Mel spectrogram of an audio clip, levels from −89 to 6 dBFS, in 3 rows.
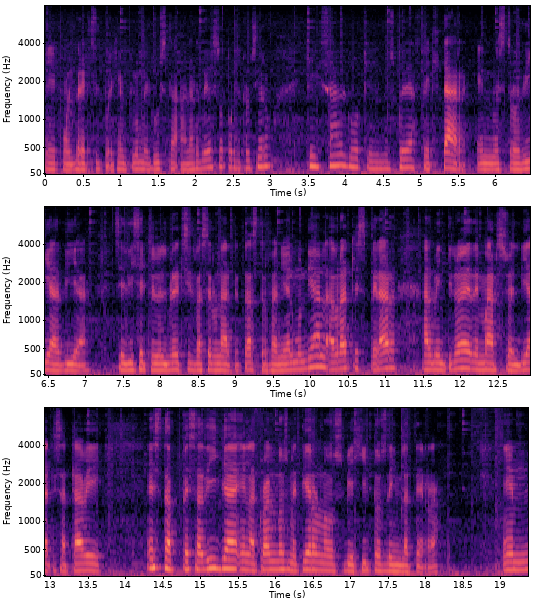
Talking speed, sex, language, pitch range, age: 190 wpm, male, Spanish, 115-145 Hz, 20-39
